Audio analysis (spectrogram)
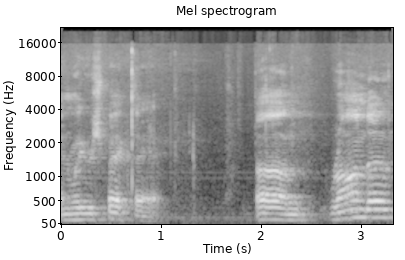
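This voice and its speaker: A man talks with an Appalachian accent at a medium pitch. Room echo is audible. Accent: Appalachian southern US. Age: 60s. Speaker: family member accepting a resolution. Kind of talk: public meeting speech. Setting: county board meeting.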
